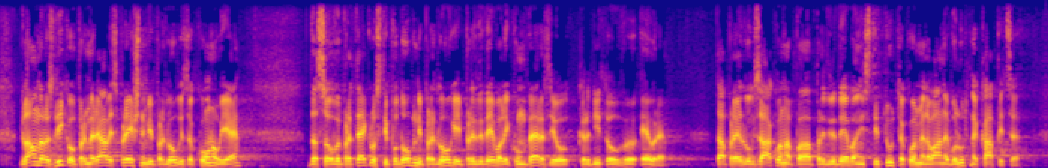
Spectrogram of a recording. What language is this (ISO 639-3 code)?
slv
